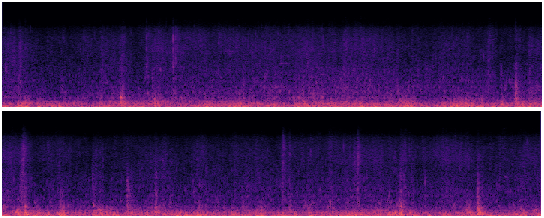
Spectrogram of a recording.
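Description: Wind buffeting the microphone over the rush of water past a sailboat's stern and wake, with frequent short splashes and slaps of water.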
